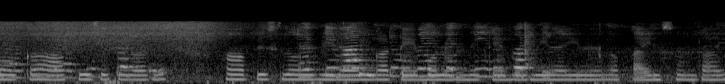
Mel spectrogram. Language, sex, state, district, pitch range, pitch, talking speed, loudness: Telugu, female, Andhra Pradesh, Chittoor, 210-230 Hz, 215 Hz, 115 wpm, -32 LUFS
